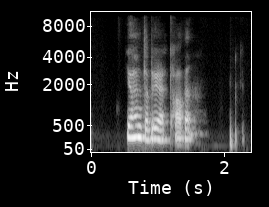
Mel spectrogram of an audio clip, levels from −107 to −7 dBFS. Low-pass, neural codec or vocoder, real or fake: 9.9 kHz; autoencoder, 48 kHz, 32 numbers a frame, DAC-VAE, trained on Japanese speech; fake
